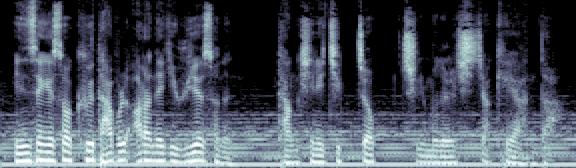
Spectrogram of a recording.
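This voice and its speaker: A man with a very deep, low pitch talks at a fairly slow pace with hardly any pauses and lively intonation. Music plays in the background. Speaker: meditation guide. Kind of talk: guided meditation affirmation for sleep.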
